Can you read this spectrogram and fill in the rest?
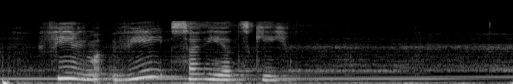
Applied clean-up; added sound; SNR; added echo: none; Keyboard (musical); 14 dB; reverberation time 1.2 s.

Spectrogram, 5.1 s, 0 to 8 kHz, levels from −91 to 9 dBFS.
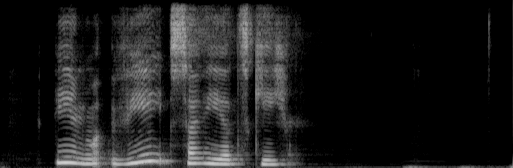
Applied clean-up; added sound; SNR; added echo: neural mask model DeepFilterNet 3.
